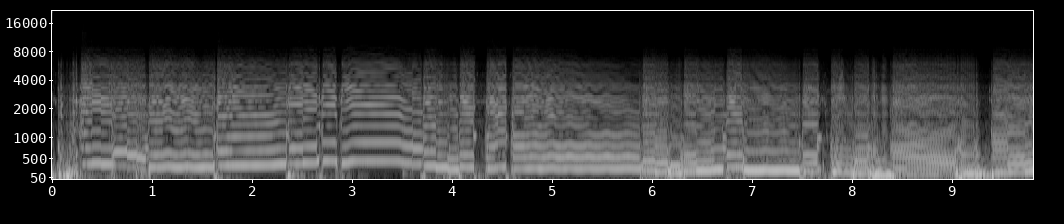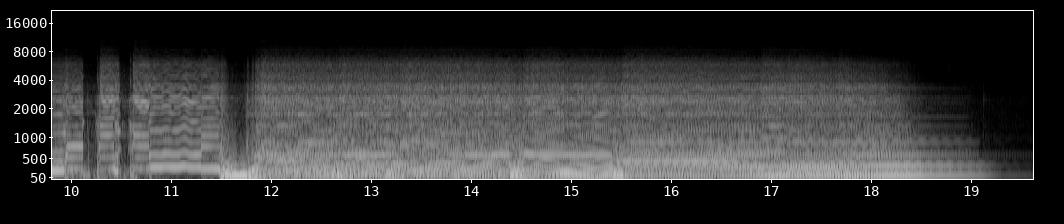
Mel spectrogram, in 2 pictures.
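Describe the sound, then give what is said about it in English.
Fuzzy electric guitar played through an amp with the bass turned nearly all the way up. Distorted melodic runs give way to a thick, muddy, held chord that rings out and fades at the end, with no talking. “So when I roll the bass up even more, now it's almost all the way up. It does increase the amount of low-end content, but it does get fuzzier.”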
